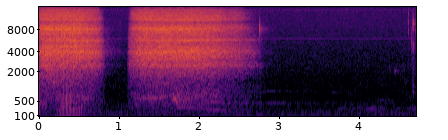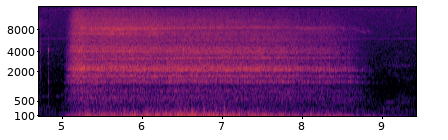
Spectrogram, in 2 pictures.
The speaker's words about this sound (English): And then I'm exhaling through my mouth for double the length of the inhale. So you can't see this because we're not on video, but in audio, this is what it sounds like if you can picture me breathing.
